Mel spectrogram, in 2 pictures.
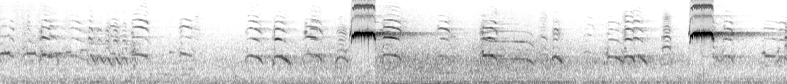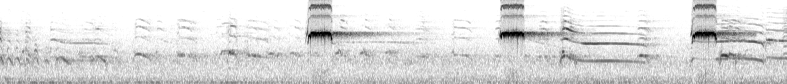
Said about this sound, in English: heard Paris blowing her whistle, loudly, repeatedly, in between the squawking of the low-flying seagulls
